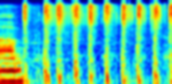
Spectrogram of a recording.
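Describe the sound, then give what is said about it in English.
Dice rattle and clack inside a bag in a quick series of about nine sharp bursts, preceded by a brief fragment of a voice. “The last word we're going to do for extra material is from my bag of dice that we've mentioned before.”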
